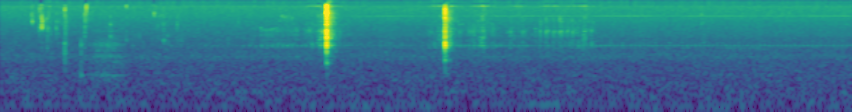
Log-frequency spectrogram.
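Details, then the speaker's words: Broken MiniDisc player after swapping in a fresh battery, microphone held close: a few sharp, irregular ticks about a second apart; makes the same two clicks during playback whatever disc is inserted, cause unclear. "so it makes those two clicks no matter what mini discover in there"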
